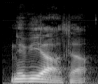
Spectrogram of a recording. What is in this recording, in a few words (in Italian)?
"neviata", crespinese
